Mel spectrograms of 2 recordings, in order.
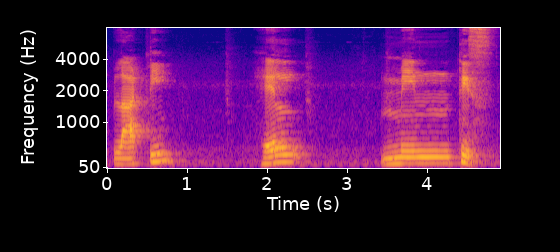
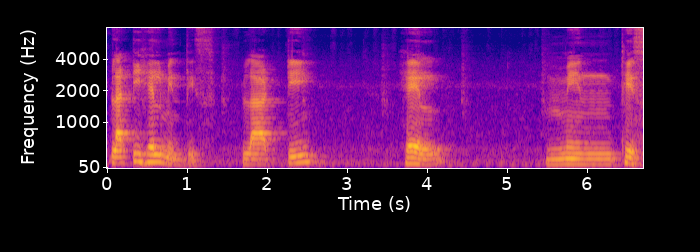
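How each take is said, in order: First: Platyhelminthes split into slow syllables. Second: Platyhelminthes drawn out syllable by syllable; slow syllables. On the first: Teacher shows students how to pronounce it, split into slow syllables. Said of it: "धीरे धीरे करके, split करके syllable में". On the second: Teacher models platyhelminthes for students, very slow syllables. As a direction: stretch platyhelminthes slowly, each syllable apart. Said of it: "pronounce कैसे करोगे बच्चों". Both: Shown as a demonstration.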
